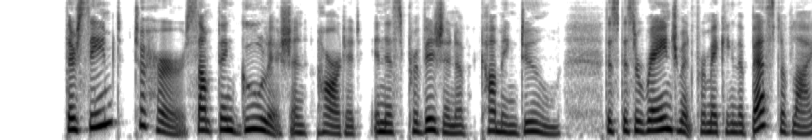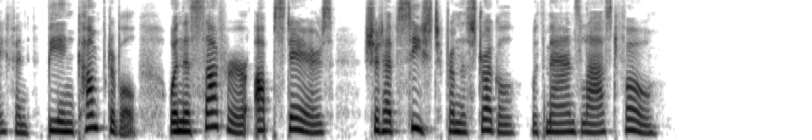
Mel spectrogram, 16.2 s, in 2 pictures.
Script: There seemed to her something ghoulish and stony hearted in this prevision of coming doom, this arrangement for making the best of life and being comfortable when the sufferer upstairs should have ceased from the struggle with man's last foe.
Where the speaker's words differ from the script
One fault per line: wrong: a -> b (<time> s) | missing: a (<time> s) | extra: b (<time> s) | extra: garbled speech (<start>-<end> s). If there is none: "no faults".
missing: stony (3.1 s)
extra: this (6.2 s)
